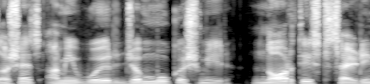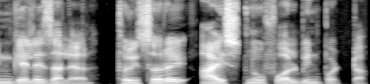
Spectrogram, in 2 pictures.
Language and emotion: Goan Konkani, neutral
